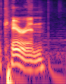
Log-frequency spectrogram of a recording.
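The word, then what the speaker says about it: Caryn: And And it's not spelled Karen like with a K. It's spelt with like it's spelled like super weird with like a C and it's like Hold on. Where is this? It's spelled with Oh, it's like C. It's like C A R Y N. But it's still Karen.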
